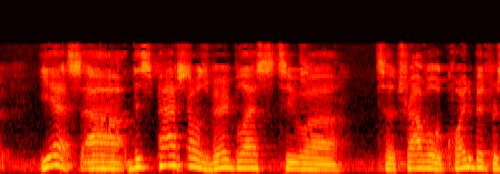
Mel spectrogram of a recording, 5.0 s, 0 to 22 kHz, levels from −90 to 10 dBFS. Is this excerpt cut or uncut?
cut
